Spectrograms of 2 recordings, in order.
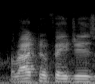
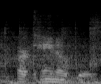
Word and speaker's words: Arcanaphage: Arachnophages are comically we're not really farther, but Shit, it's not like that. How do you spell it? ARCANAPHAGE. It's almost like Arcanophage.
